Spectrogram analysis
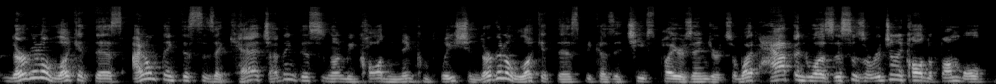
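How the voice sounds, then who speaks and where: A young man doing live play-by-play and reaction for a football game, excitable and prone to fillers, with a sore throat as he starts to lose his voice. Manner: excitable, jumps high and loud on big plays, lots of fillers. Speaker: amateur play-by-play commentator.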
